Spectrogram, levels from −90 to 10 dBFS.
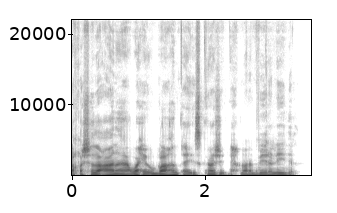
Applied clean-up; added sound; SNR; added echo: neural mask model Resemble Enhance denoiser.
